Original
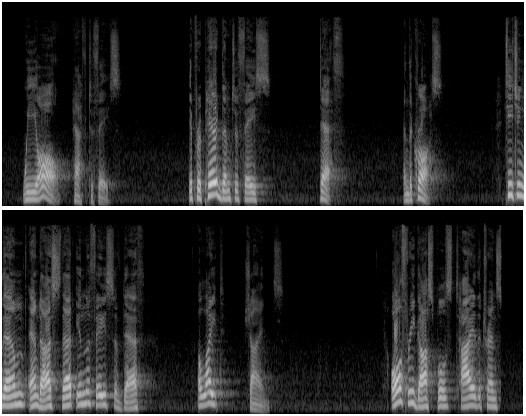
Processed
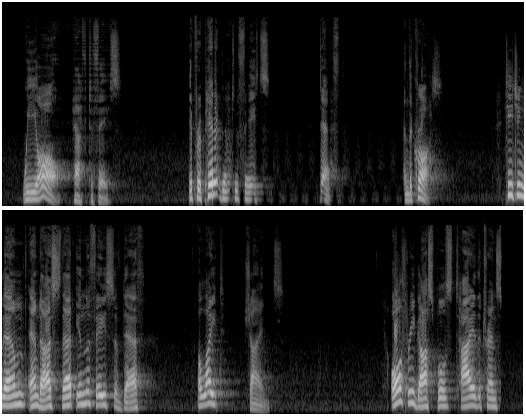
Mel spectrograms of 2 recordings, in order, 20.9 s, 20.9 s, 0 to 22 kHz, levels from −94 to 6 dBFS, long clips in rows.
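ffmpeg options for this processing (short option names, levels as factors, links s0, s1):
-filter_complex "[0:a]asettb=1/sr,asplit=3[s0][s1][s2];[s0]atrim=end=0.994[s3];[s1]atrim=start=0.99:end=2.2,asetpts=PTS-STARTPTS,afade=t=in:d=0.004:c=qsin,afade=t=out:st=1.206:d=0.004:c=qsin,aecho=1:1:1.6:0.78,atrim=end_sample=53361[s4];[s2]atrim=start=2.196[s5];[s3][s4]acrossfade=d=0.004:c1=hsin:c2=qsin[s6];[s6][s5]acrossfade=d=0.004:c1=qsin:c2=hsin,asettb=1/sr,asplit=3[s7][s8][s9];[s7]atrim=end=4.204[s10];[s8]atrim=start=4.2:end=8.05,asetpts=PTS-STARTPTS,afade=t=in:d=0.004:c=qsin,afade=t=out:st=3.846:d=0.004:c=qsin,acrossover=split=490[s11][s12];[s11]aeval=exprs='val(0)*(1-1/2+1/2*cos(2*PI*4.3*n/s))':c=same[s13];[s12]aeval=exprs='val(0)*(1-1/2-1/2*cos(2*PI*4.3*n/s))':c=same[s14];[s13][s14]amix=inputs=2:normalize=0[s15];[s9]atrim=start=8.046[s16];[s10][s15]acrossfade=d=0.004:c1=hsin:c2=qsin[s17];[s17][s16]acrossfade=d=0.004:c1=qsin:c2=hsin,asplit=3[s18][s19][s20];[s18]afade=t=out:st=8.57:d=0.02[s21];[s19]lowpass=3300,afade=t=in:st=8.57:d=0.02,afade=t=out:st=10.47:d=0.02[s22];[s20]afade=t=in:st=10.47:d=0.02[s23];[s21][s22][s23]amix=inputs=3:normalize=0,asettb=1/sr,asplit=3[s24][s25][s26];[s24]atrim=end=18.324[s27];[s25]atrim=start=18.32:end=18.82,asetpts=PTS-STARTPTS,afade=t=in:d=0.004:c=qsin,afade=t=out:st=0.496:d=0.004:c=qsin,adynamicsmooth=sensitivity=2.5:basefreq=5100[s28];[s26]atrim=start=18.816[s29];[s27][s28]acrossfade=d=0.004:c1=hsin:c2=qsin[s30];[s30][s29]acrossfade=d=0.004:c1=qsin:c2=hsin"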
